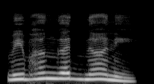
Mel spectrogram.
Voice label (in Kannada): "ವಿಭಂಗಜ್ಞಾನ", kannada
